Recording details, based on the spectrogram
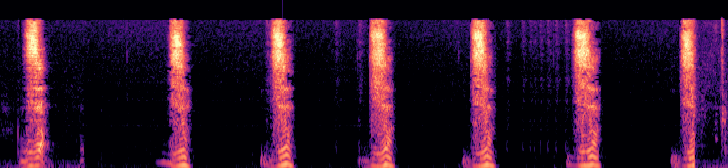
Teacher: Use a light staccato treatment without sustaining the Z. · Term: resonant staccato Z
